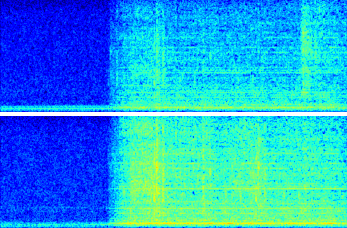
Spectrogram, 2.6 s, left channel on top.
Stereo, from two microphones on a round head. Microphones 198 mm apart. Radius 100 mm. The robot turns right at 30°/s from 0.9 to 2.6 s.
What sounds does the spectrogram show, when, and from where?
Only background noise.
